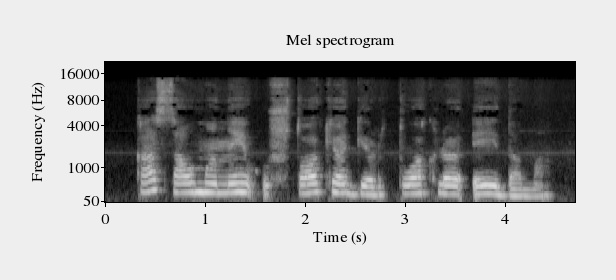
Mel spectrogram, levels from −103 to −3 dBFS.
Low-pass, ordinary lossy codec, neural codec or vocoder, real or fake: 14.4 kHz; MP3, 64 kbps; vocoder, 48 kHz, 128 mel bands, Vocos; fake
